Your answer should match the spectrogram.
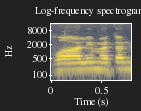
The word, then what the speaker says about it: ظالمة: قولی، بلکہ کہیں ظالمتن، ظالمتن بالضاء لا بالزاء، ضا سے ہے، نرم ہے، زا سے نہیں ہے، ٹھیک ہے۔ تو آپ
